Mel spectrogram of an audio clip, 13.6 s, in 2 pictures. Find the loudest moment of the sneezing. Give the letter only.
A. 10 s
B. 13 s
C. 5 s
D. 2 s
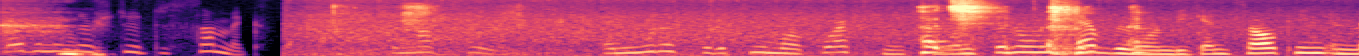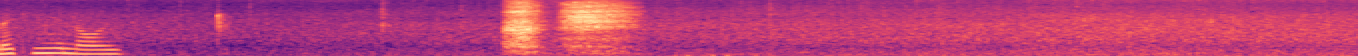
C.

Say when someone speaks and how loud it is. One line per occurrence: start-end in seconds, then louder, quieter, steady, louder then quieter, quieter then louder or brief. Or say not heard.
0.0-7.5 louder.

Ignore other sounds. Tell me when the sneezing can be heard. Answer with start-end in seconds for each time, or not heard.
1.6-2.6, 4.5-5.8, 9.3-10.0.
